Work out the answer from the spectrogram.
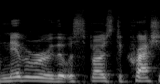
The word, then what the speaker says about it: Nibiru: phoebe fo b so i don't know what i'm talking about there it's spelt ni b iru so I'm gonna go with Nibiru Nibiru Nibiru I don't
